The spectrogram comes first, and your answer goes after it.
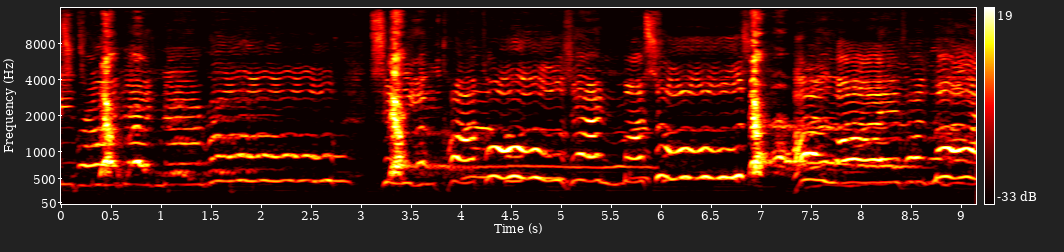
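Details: A female Boston Terrier howls along as a person sings "Cockles and Mussels": long, sustained howls that waver and slide in pitch like a melody, blending with the singing voice.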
